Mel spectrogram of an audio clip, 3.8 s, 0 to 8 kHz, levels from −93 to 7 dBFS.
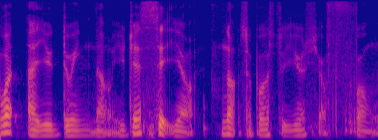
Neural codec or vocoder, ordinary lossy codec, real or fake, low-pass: none; none; real; none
